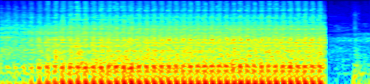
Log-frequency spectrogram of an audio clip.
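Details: Small single-cylinder farm-equipment engine right after fitting a new spark plug: it idles with an even thump about three and a half times a second and no misses. Normal idle.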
